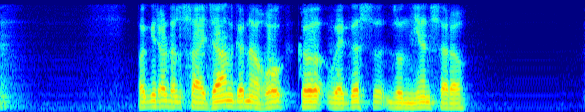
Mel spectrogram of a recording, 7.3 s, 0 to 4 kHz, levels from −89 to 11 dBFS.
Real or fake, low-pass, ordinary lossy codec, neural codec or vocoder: fake; 3.6 kHz; AAC, 24 kbps; codec, 16 kHz, about 1 kbps, DyCAST, with the encoder's durations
